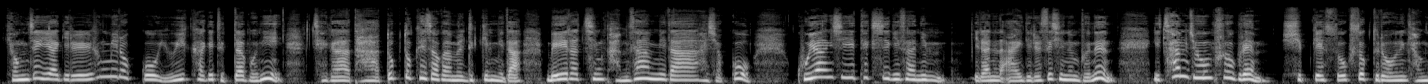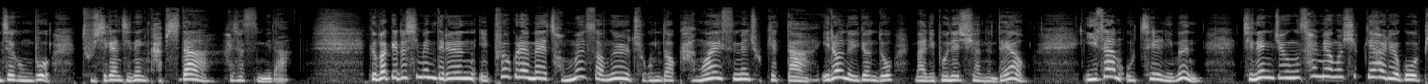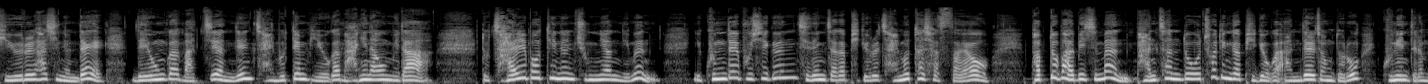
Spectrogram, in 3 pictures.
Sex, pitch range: female, 185-260 Hz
